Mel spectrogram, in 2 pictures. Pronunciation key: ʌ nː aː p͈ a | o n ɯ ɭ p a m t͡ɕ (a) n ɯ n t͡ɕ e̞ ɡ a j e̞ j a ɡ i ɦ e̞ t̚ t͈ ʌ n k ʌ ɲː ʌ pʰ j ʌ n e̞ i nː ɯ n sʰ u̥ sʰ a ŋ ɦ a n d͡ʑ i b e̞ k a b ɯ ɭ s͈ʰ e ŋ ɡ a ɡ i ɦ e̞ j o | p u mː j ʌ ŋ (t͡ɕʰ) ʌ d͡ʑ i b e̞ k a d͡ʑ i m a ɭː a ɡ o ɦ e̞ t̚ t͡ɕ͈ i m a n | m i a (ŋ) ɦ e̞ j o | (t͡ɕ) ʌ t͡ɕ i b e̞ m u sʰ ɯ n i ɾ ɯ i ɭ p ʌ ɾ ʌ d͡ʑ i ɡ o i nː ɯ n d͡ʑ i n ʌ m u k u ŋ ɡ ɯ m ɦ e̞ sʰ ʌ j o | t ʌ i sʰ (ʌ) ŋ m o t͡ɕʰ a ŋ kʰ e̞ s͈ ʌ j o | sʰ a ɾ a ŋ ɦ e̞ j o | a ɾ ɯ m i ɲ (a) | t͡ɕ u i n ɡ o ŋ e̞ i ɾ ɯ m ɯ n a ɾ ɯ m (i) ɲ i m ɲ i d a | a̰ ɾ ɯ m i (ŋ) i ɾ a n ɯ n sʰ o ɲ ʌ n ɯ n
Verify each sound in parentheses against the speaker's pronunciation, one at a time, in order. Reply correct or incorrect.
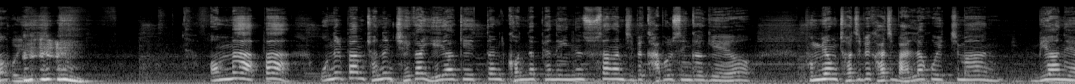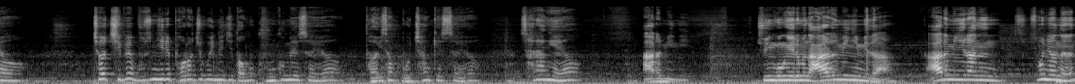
incorrect, incorrect, incorrect, correct, incorrect, incorrect, correct, incorrect

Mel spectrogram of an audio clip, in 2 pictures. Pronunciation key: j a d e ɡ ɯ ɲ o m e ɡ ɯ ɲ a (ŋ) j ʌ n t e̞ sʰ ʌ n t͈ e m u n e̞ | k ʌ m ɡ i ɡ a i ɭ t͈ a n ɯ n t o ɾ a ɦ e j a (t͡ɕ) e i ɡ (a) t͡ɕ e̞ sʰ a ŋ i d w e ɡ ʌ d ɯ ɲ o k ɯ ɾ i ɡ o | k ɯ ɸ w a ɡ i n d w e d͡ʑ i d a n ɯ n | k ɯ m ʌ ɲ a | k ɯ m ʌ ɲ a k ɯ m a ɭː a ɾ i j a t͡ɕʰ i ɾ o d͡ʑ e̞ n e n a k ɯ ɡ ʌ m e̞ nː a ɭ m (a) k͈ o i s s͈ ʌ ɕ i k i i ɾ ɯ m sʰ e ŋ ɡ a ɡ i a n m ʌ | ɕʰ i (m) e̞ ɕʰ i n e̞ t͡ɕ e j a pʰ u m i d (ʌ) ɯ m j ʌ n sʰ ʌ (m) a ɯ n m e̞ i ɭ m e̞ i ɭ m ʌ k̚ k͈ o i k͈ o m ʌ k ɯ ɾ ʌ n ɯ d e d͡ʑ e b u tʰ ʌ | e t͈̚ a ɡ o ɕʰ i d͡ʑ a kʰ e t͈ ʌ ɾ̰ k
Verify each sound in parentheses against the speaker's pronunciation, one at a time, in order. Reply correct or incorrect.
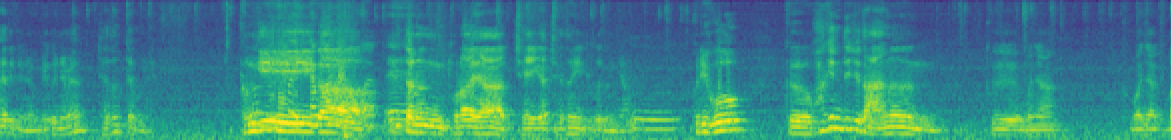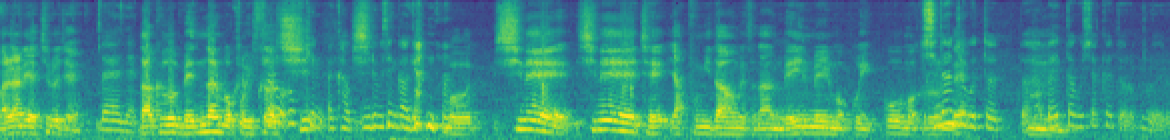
incorrect, correct, correct, incorrect, incorrect, incorrect, incorrect

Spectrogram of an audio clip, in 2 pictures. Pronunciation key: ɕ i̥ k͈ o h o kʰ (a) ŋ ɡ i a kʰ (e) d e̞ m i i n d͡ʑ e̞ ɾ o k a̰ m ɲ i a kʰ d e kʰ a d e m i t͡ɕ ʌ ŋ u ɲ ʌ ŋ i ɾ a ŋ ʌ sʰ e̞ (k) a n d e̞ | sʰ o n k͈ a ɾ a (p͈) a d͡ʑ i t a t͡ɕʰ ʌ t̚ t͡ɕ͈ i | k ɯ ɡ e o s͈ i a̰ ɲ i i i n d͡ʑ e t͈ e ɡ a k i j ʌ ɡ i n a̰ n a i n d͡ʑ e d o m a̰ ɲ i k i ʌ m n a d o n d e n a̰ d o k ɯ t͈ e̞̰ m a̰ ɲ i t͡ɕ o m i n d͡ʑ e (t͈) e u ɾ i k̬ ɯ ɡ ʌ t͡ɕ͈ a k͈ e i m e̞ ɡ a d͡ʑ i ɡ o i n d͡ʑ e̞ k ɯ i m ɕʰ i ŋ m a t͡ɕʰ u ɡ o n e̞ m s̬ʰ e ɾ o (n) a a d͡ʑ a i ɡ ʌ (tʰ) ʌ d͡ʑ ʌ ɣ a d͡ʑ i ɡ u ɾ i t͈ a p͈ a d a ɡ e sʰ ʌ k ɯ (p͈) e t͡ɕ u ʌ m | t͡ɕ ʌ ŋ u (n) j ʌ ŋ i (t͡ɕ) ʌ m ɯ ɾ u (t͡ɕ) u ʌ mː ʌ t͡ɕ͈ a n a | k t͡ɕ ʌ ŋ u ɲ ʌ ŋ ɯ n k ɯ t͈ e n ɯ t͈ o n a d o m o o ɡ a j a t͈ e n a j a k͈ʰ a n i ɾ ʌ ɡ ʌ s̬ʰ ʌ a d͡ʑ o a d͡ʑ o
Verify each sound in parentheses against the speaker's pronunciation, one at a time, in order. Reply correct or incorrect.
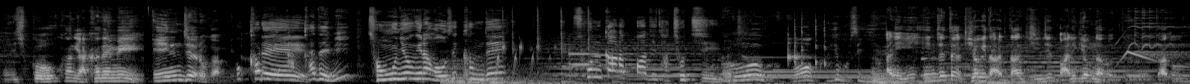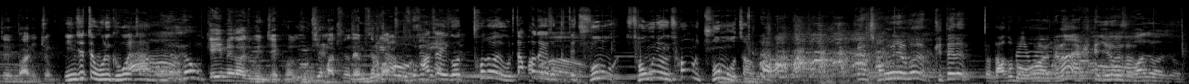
correct, incorrect, incorrect, correct, correct, incorrect, correct, incorrect, incorrect, incorrect, correct

